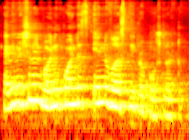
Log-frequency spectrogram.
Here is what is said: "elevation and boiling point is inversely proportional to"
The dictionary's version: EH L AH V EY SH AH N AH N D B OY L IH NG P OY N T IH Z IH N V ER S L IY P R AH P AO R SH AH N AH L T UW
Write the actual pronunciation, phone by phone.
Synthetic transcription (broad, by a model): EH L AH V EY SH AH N AH N D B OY N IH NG P OY N T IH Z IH N V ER S L IY P R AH P AO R SH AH N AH L T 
